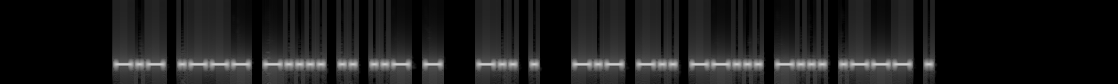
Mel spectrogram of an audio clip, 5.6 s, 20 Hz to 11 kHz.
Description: Morse code, heard as a keyed tone, about 46 wpm, 700 Hz. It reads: KJ6IUT DE KD7BJE
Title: USA Callsign DE Callsign 45wpm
